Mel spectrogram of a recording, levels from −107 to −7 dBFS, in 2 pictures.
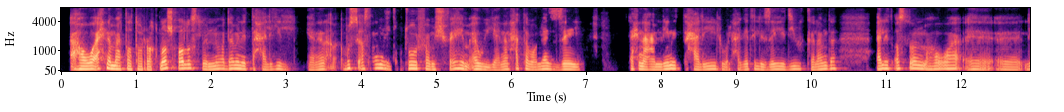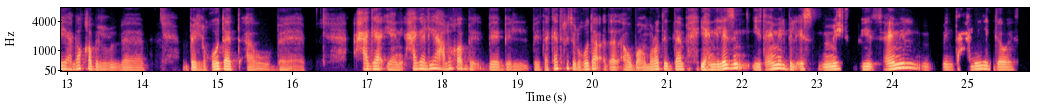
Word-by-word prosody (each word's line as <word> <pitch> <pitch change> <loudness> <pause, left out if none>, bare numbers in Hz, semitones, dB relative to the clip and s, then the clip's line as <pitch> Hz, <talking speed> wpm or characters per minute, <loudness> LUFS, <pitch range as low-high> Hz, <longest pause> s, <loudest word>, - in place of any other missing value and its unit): هو 140 +2 +6
إحنا 170 - +5
ما 145 -1 +6
تطرقناش 135 +4 +1
خالص 170 -2 +2
للنوع 135 +4 +1
ده 155 +2 0
من 155 - +5
التحاليل، 130 -2 -4 0.2
يعني 110 +2 -4
أنا 135 - -4
بُصّي 170 -1 +2
أصل 150 +3 -3
أنا 175 0 +3
مش 155 -5 -2
دكتور 155 +5 +1
فمش 135 -6 -2
فاهم 150 -3 +1
أوي، 130 -5 +1
يعني 110 +2 -3
أنا 130 - -3
حتّى 135 - -2
باقول 115 -1 -1
لها: 140 - +2
"إزاي؟ 120 -1 0 0.6
إحنا 135 -2 +3
عاملين 120 +5 +3
التحاليل 135 -3 -1
والحاجات 125 +1 -6
اللي 125 -3 -2
زي 125 +3 -1
دي 130 +3 -3
والكلام 135 0 -2
ده،" 160 +1 -3 0.5
قالت 155 +2 +2
أصلًا 155 +2 +1
ما 155 -4 +1
هو 140 +3 +1
آآ، 155 - 0
آآ 120 -3 -5
ليه 140 +2 0
علاقة 140 +2 -1
بال 110 -4 -5 0.5
بالغدد 120 +4 +2
أو 105 -1 -5
ب - - -9 0.7
حاجة 140 +1 +2
يعني 115 -3 -3
حاجة 140 +2 +1
ليها 165 +4 +1
علاقة 155 +5 0
ب - - -5
ب 115 -5 -4
بال 120 - -7
بدكاترة 150 +11 -3
الغدد 130 -1 0
أو 110 0 -1
بأمراض 110 +8 0
الدم، 130 0 +1 0.2
يعني 120 0 +4
لازم 170 +6 +5
يتعمل 135 +7 +3
بالاسم، 130 -2 0
مش 135 +2 +4 0.3
بيتعمل 135 - +2 0.2
من 120 -1 -4
تحاليل 130 +6 -1
الجواز، 115 -4 -2
130 Hz, 160 wpm, -23 LUFS, 120-150 Hz, 0.7 s, هو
